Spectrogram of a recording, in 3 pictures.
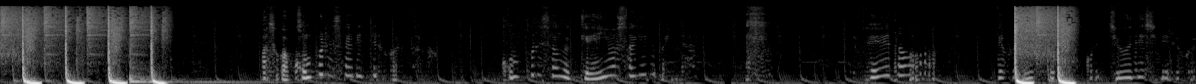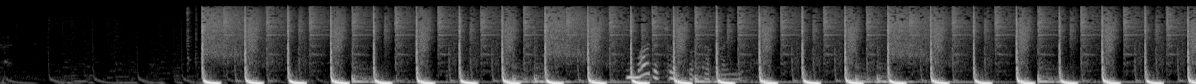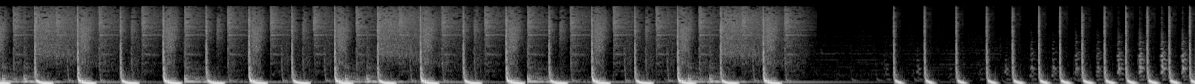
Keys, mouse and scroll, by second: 1.5 space, 2.5 click, 4.7 click, 6.4 right click, 7.3 click, 9.1 click, 10.0 space, 10.5 space, 10.6-13.6 drag, 13.8 space, 20.1-30.4 drag, 31.8 space.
